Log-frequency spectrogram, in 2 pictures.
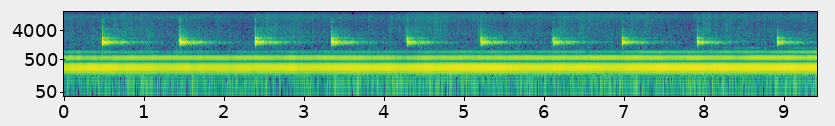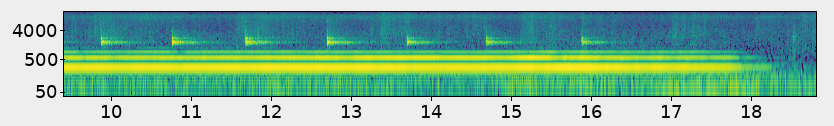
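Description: Symphony orchestra holding one sustained low note while a bell-like struck note repeats softly above it about once a second, each stroke ringing and dying away. The strokes stop near the end and the held note fades, closing the piece.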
